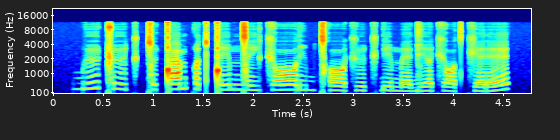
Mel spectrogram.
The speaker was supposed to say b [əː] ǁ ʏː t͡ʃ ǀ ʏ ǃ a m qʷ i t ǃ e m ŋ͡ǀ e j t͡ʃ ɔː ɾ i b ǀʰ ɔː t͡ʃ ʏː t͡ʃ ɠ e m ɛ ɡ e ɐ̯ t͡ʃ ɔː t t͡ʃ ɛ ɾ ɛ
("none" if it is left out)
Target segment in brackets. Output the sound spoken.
ʏː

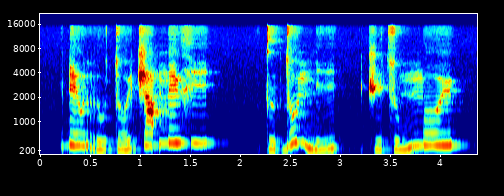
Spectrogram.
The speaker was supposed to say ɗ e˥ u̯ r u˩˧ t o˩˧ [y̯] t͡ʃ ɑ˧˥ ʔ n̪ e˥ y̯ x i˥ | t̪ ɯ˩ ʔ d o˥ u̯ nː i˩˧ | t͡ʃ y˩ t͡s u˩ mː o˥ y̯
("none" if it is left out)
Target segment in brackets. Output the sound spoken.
y̯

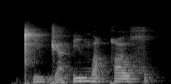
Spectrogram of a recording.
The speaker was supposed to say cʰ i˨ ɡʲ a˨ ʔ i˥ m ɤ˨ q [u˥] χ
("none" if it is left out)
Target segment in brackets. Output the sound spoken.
u˥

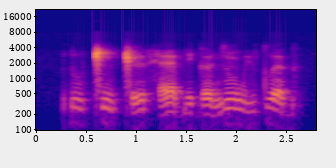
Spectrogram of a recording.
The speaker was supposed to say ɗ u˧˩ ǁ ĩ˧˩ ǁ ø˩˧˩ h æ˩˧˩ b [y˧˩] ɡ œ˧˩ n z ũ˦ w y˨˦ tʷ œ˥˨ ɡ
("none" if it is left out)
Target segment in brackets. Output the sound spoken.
e˧˩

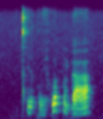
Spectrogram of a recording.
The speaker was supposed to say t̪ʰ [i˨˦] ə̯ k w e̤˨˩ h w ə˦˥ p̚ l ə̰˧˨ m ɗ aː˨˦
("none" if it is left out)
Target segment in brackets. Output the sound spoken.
i˧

